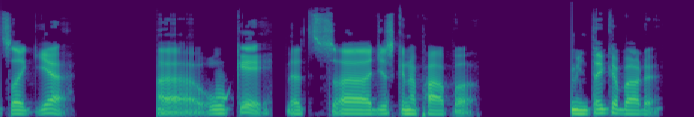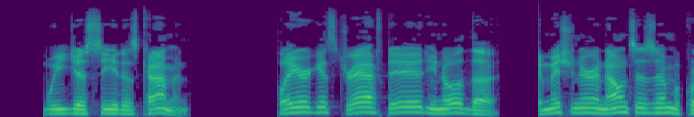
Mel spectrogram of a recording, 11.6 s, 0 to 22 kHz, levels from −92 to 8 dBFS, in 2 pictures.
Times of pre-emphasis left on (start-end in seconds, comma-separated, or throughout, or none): none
